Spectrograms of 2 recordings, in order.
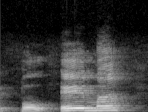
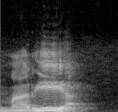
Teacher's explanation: vocales que están unidas pero el momento de pronunciar no pronunciamos unidas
